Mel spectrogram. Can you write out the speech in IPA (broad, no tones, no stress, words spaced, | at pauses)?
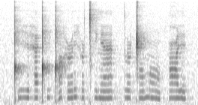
ǃʼiɦɪ hæǃʰiǃʼɑ̃hə˞ ɾihə˞ǀʰilʲæ̃ | tlə˞ǁɔ̃ mɔ̃ | ʕɪ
